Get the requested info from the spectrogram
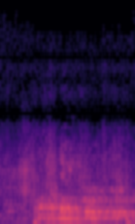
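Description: Several dogs barking and whining faintly, with a low rumble coming in about half a second in.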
